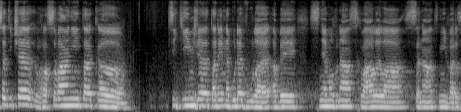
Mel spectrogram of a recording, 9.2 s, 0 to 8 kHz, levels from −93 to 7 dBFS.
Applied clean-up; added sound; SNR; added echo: neural separator model SepFormer DNS4.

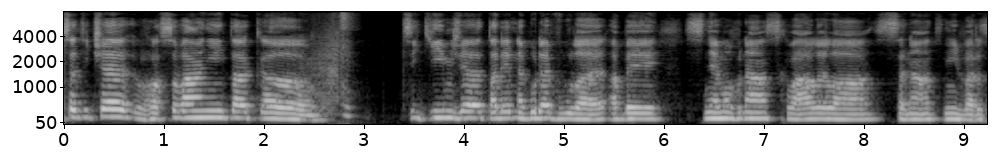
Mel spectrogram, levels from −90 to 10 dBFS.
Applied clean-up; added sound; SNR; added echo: neural mask model DeepFilterNet 3.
